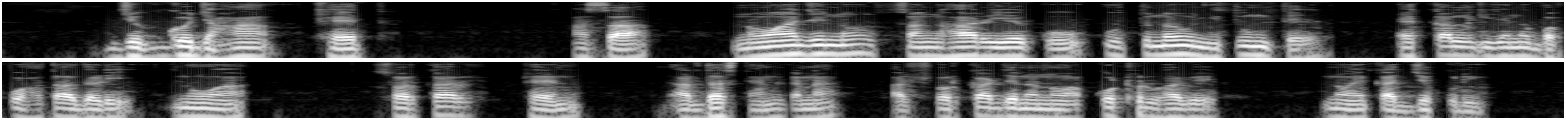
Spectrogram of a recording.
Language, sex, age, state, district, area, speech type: Santali, male, 30-45, West Bengal, Birbhum, rural, spontaneous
